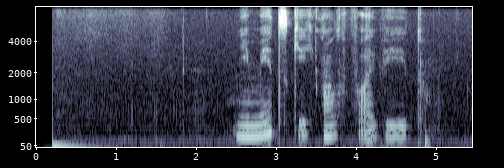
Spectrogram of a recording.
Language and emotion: Russian, sad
